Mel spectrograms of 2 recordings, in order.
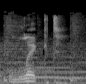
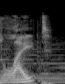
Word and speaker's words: Licht: He's the new CEO of CNN, Chris Licht. L-I-C-H-T. Maybe it's light. I've heard it pronounced with a silent C-H.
